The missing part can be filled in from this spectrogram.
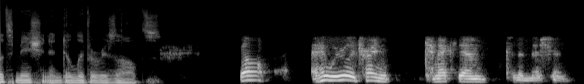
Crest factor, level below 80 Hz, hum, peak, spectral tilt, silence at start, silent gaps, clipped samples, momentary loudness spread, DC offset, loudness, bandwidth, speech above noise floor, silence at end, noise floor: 16 dB; -40 dBFS; none; -4 dBFS; -7.5 dB/octave; 0 s; none; under 0.1%; 16 LU; under 0.1%; -18 LUFS; 13 kHz; 47 dB; 0.15 s; -65 dBFS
